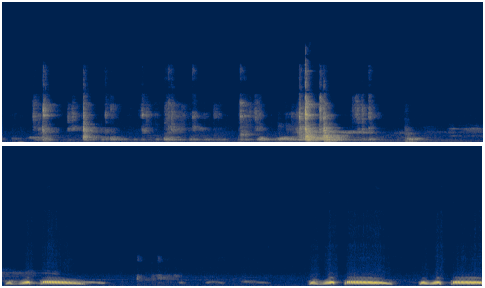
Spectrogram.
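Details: After several seconds of clattering and handling noises, a decoy spotted dove used for luring wild doves in the Tết season gives three low coo phrases, each a stuttered note then a prolonged hoot.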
